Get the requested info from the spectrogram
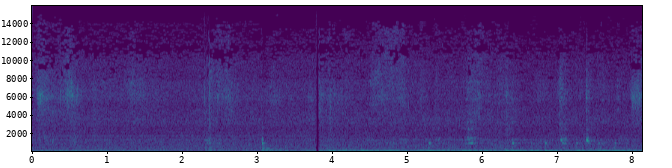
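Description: Low rumble of an office room, with sheets of paper being handled and then, from about three seconds in, a pen writing on paper on a desk, with soft scratches and knocks.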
